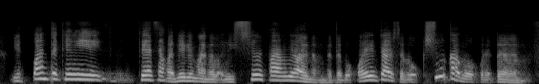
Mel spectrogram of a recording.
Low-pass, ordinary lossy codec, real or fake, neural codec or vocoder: none; none; fake; codec, 16 kHz, 0.5 kbps, FreqCodec, smaller model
